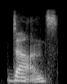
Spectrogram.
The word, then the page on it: dance: Indian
